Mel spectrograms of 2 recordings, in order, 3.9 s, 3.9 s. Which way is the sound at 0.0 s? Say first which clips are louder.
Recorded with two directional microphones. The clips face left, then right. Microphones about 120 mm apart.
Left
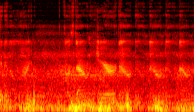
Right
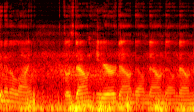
Right 7 dB; 55° right (ahead or behind).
